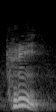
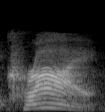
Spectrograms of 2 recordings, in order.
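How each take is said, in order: First: The vowel is a plain, short i sound. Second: The vowel is the gliding 'eye' sound. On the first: The speaker calls it wrong. "We don't say cri" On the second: The speaker calls it right. "I, like ojo. We say cry"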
